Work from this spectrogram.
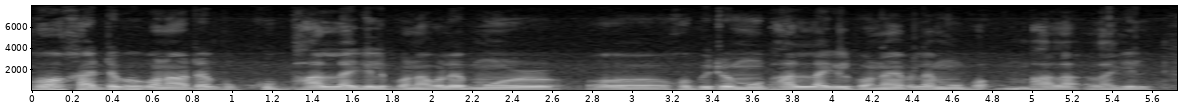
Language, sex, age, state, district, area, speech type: Assamese, male, 18-30, Assam, Lakhimpur, rural, spontaneous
